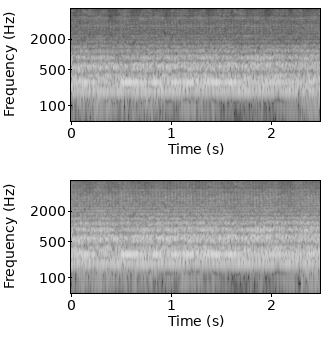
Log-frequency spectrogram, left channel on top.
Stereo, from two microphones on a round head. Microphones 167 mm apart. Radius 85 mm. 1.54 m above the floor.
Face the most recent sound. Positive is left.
turn(degrees=-50)  # may be behind; listen again after turning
